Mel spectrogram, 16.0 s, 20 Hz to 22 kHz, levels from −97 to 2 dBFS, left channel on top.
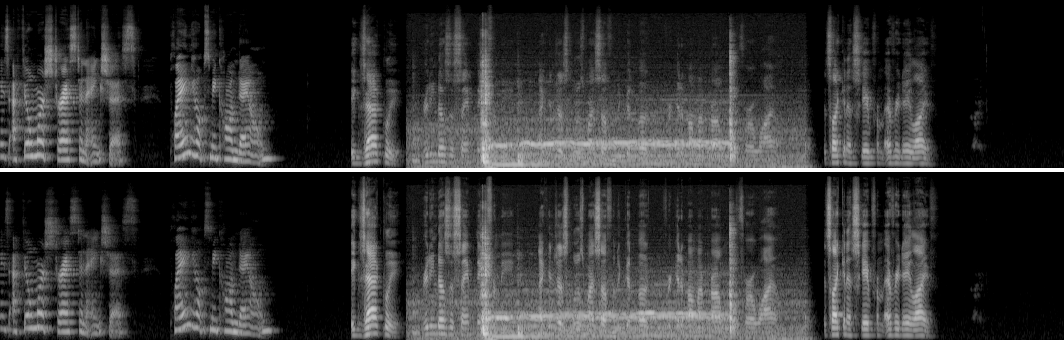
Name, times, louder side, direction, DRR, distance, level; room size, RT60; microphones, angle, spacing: voice 1, 0.0-1.9 2.6-4.1, left 5 dB, 90° left, 0.8 m, -34 dB
voice 2, 5.3-6.0 6.3-7.7 8.1-9.7 10.1-11.7 12.4-13.9, right 5 dB, 60° right, 0.6 m, -32 dB
sound 1, 6.1-12.1, equal, 10° right, 1.8 m, -29 dB
9.2 x 7.8 x 2.4 m
head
